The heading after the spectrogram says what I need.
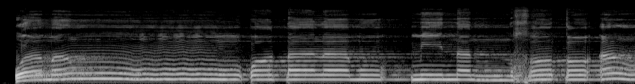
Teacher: nun sukun bertemu qaf ikfa hakiki kita samarkan bunyi nun sukun 2 atau 3 harokat. Ini juga yang disebut dengan ikfa ab'ad karena nun sukun bertemu qaf jika diringkas menjadi 1 ikfa hakiki.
